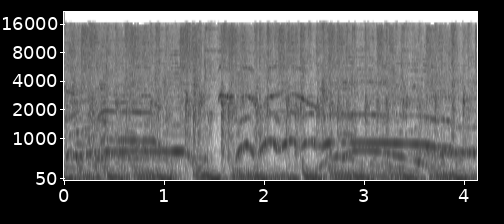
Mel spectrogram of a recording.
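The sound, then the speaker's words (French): The audience of Camille Combal's show on Énergie applauds a guest loudly and steadily for several seconds, with whoops and cheers rising above the dense clapping and a rhythmic low beat underneath. “On applaudit ….”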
